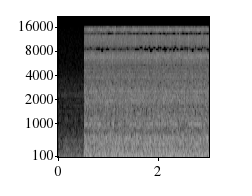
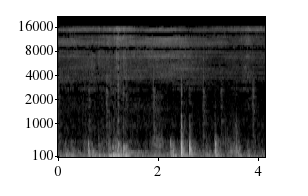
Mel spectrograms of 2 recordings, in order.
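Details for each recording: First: 2006 Land Rover LR3 V8 petrol after replacing the front air struts: a sudden switch-on, then steady, even hiss and hum without surging as the suspension raises; the air compressor is pumping up normally. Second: Air strut leak on a 2006 Land Rover LR3 whose front dropped overnight: quiet, irregular bubbling gurgle in soft bursts at the passenger-side front air strut, likely an original strut, leaking air.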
